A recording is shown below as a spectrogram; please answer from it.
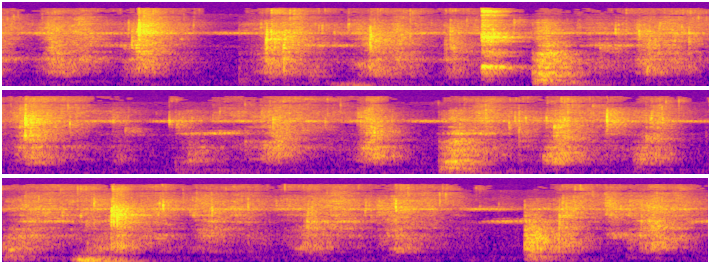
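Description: Faint, irregular scrapes and taps of a spoon stirring food in a frying pan, with a couple of soft low thumps.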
